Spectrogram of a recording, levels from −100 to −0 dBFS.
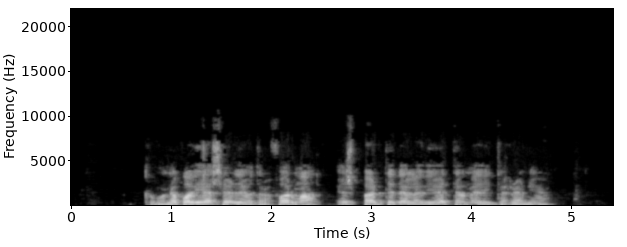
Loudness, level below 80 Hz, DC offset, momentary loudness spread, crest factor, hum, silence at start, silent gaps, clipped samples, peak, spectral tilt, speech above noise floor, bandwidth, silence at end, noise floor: -23 LUFS; -64 dBFS; under 0.1%; 12 LU; 20 dB; none; 0.75 s; none; under 0.1%; -4 dBFS; -6 dB/octave; 62 dB; 7.6 kHz; 0.65 s; -85 dBFS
